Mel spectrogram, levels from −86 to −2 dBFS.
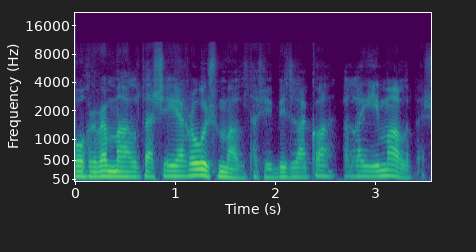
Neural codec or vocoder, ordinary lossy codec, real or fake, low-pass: codec, 16 kHz in and 24 kHz out, 0.8 kbps, FocalCodec, streaming, 65536 codes; none; fake; 10.8 kHz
